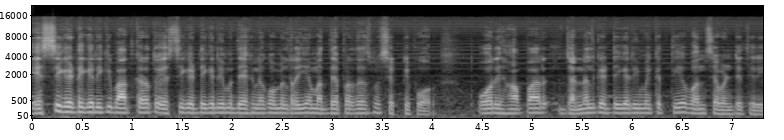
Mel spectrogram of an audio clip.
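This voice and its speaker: Music plays behind a man speaking with fairly even intonation. He barely pauses at all. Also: medium pitch for a man, moderate pace. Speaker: online tutor for job exams. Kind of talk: tutorial.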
